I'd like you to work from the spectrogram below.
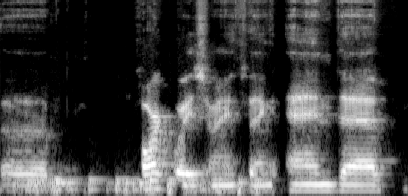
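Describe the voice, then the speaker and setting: In a Philadelphia accent, a man talks at a very slow pace. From US Northeast, Philadelphia. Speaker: singer-songwriter and pianist. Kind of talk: interview. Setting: podcast. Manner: halting.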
